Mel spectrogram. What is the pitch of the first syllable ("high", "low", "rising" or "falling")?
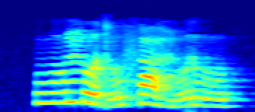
high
